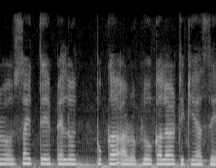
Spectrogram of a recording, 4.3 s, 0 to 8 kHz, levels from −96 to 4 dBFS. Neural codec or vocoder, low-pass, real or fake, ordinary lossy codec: codec, 16 kHz, 4 kbps, FunCodec, trained on Chinese and English, 50 frames a second; 7.2 kHz; fake; AAC, 48 kbps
